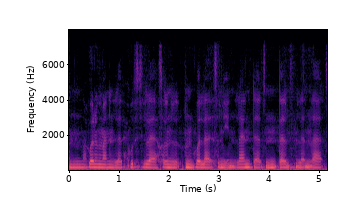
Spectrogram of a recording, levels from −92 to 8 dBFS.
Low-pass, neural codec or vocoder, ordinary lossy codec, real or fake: 7.2 kHz; autoencoder, 22.05 kHz, a latent of 192 numbers a frame, VITS, trained on many speakers; AAC, 48 kbps; fake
